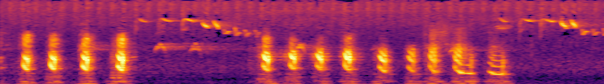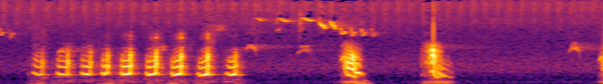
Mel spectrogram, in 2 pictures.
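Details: Chinchilla chirping in quick runs of short, clipped squeaks, six to ten in a burst with brief pauses between runs, ending in two longer squeals that fall in pitch; no other sounds.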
